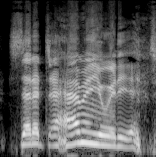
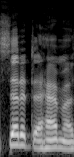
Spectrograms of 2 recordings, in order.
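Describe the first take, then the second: First: Loud, high, exasperated shout imitated; neighbour's yell. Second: A touch louder, half-hearted yell; mild mock yell, barely raised; light retold yell. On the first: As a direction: yell it like a fed-up neighbour through a wall. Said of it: "My neighbour yells out". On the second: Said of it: "He yells out".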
